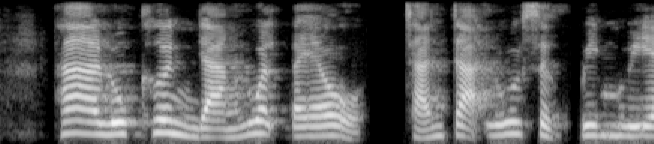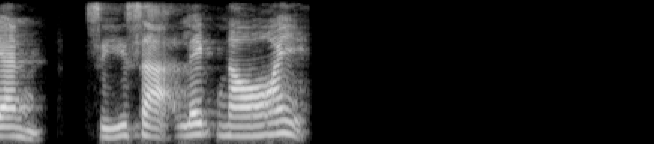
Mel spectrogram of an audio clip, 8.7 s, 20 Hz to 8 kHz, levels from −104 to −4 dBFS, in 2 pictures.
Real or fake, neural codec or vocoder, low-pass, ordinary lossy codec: fake; vocoder, 22.05 kHz, 80 mel bands, Vocos; 7.2 kHz; none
